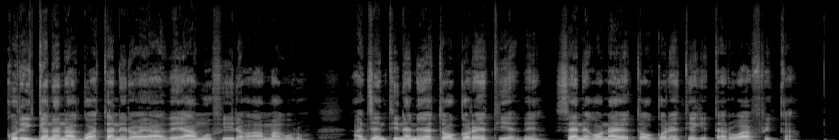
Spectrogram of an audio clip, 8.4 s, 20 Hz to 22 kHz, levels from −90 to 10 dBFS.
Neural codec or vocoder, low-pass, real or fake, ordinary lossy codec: none; none; real; none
